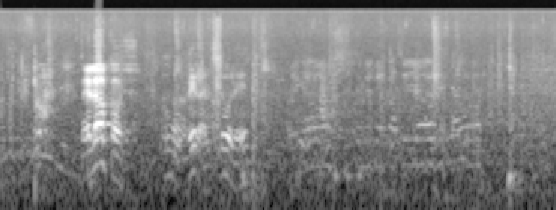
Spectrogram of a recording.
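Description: Young men shout and call to each other outdoors at a distance.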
